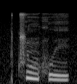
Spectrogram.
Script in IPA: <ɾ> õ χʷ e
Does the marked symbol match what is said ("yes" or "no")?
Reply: no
